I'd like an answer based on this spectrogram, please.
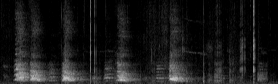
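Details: Puppies barking in a run of short, hoarse barks about once a second, then softer, scattered yaps toward the end, with a few sharp clicks between them.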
